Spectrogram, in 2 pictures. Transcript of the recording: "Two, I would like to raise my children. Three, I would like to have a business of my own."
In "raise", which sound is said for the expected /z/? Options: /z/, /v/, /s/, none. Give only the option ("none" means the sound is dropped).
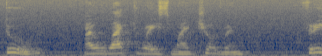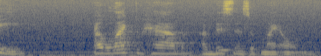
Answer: /s/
